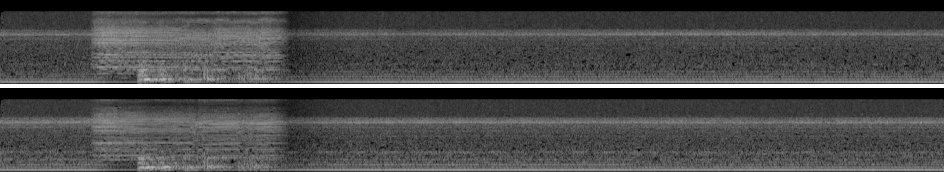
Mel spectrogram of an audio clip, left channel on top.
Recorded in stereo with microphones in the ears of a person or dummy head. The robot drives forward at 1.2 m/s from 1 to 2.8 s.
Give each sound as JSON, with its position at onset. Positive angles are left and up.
{"t": 1.4, "sound": "laughter", "side_deg": 35, "distance_m": 4.5}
